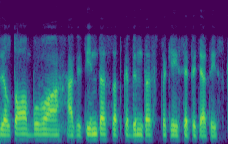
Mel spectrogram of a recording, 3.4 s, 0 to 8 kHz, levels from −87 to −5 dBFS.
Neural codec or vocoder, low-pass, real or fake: none; 7.2 kHz; real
